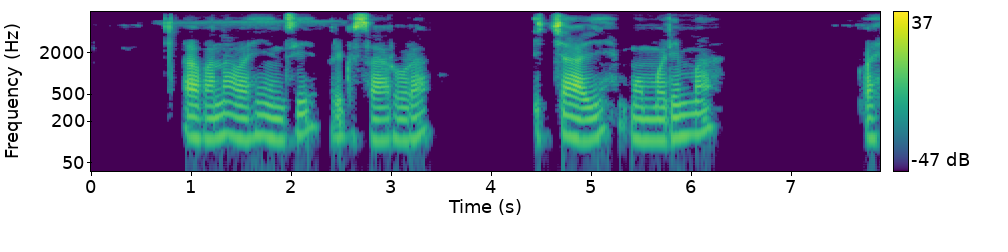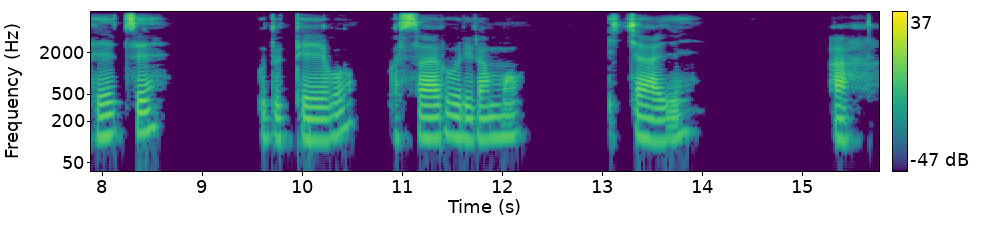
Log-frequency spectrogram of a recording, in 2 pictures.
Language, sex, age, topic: Kinyarwanda, male, 25-35, agriculture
